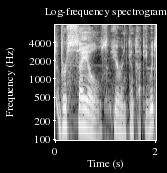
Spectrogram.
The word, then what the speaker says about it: Versailles: And Versailles is pronounced Versailles here in Kentucky, which sounds funny to outsiders, but that's the way we talk here.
